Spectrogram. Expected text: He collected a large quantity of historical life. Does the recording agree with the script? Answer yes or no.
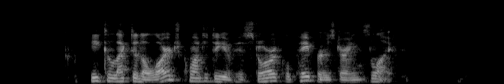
no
